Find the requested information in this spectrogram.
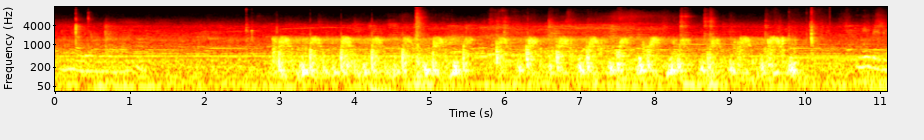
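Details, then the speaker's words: Ultrasound Doppler at 7 months' pregnancy, female fetus no longer transverse, amniotic fluid adequate, due early January: rapid whooshing pulses about 146 a minute; normal fetal heart rhythm. "ini normal saja ya yang tadi yang kamu dengar itu Irama jantingnya ya ini"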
